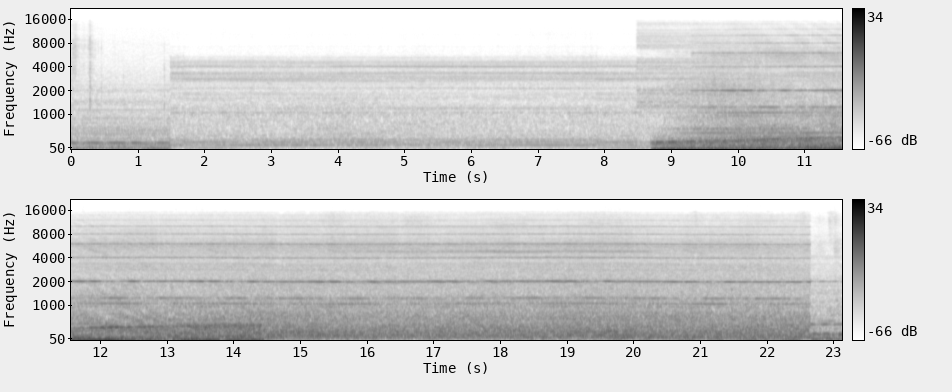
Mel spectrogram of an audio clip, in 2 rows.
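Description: A train in Train Simulator 2018 pulls away from Chur station on the Arosa line in Switzerland: after a quiet cab interval the motor noise steps up abruptly into a loud, steady rumble with a rising whine as it gathers speed.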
